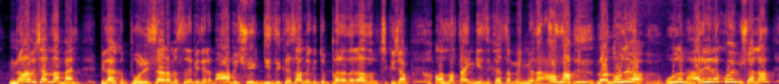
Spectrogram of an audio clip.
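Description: A man voicing a shrill, panicky villager. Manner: excitable, panicky, loud whining. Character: boastful male Minecraft villager robbed by pranksters. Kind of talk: Minecraft role-play voice acting.

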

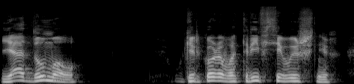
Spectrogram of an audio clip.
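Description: A man's voice: on the high side, unhurried, a bit bright. A man streaming a reaction to a video, joking casually with many fillers.

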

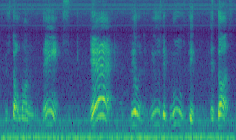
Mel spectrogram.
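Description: A middle-aged man preaching a sermon in a conversational but hyped, restless, over-caffeinated way, with a husky voice and phrases repeated for emphasis. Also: high-pitched, very animated, normal speed, mellow, slight background noise, poor audio. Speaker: pastor preaching. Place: church auditorium, speaking from the stage to a congregation.

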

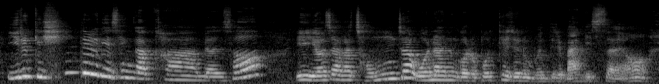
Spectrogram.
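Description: Speaking as a counseling psychologist, a middle-aged woman lays out advice in a radio-style explanation, dropping into a soft, low voice to perform sample lines of dialogue. Faint noise sits under a roomy, distant recording.

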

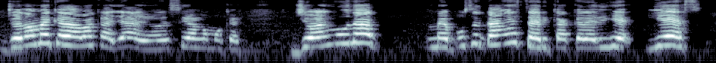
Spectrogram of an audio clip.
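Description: A woman's voice: high-pitched, quick pace, fairly bright tone. A young woman casually retelling a story, acting out both sides of the dialogue with lots of fillers. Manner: chatty, with many fillers. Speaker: applicant recounting her citizenship interview.

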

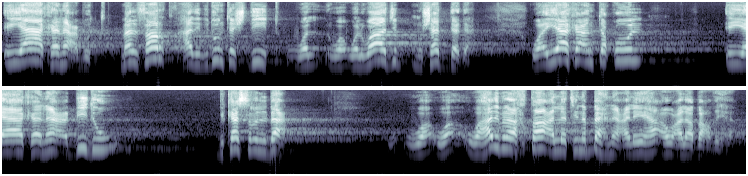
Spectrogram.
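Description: A man with a Najdi Arabic accent teaching a sheikh's lesson on prayer, demonstrating recitations with slow, drawn-out readings. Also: very high-pitched, expressive, bright, forceful tone. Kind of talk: hands-on religious lesson. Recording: hall reverb.

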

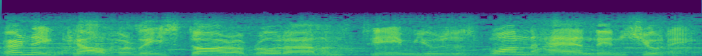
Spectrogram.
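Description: A man narrates in a formal announcer style, in the manner of an old 1940s newsreel. His voice sits a little high for a man and comes through a dull, lo-fi film soundtrack. A loud music score plays under him the whole time. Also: big pitch swings, a little fast. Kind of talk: scripted sports newsreel narration.

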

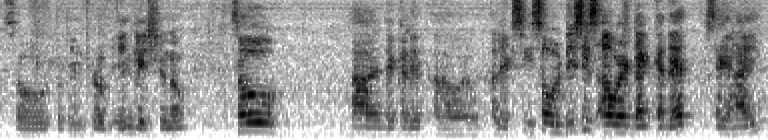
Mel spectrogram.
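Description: A man's voice: on the high side, unhurried, sharp tone. A man in his twenties with a Filipino accent, casually hosting a challenge vlog. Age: 20s. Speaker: vlog host. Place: ship cabins and corridors. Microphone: camera a few feet away. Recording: echoey, distant camera mic, background noise.

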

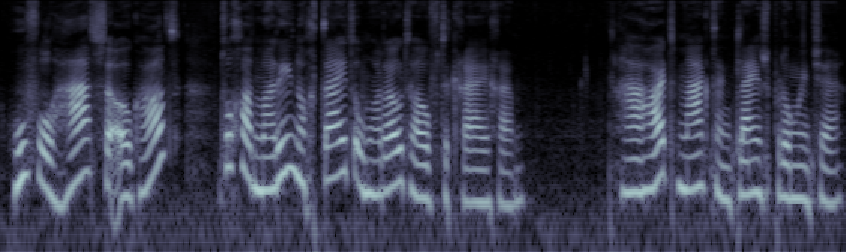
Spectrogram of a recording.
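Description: A woman's voice: mid-range voice, a little slow, dry recording. Woman reading a children's story. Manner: expressive, lively storytelling.

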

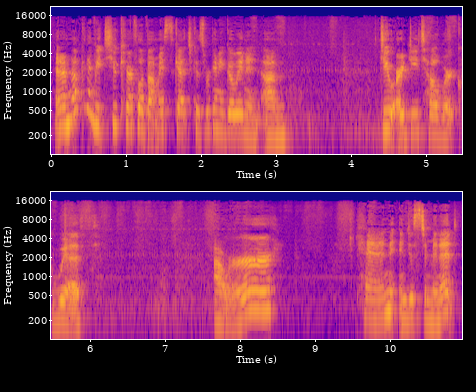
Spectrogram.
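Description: A woman's voice: mid-range voice, slight background noise. A middle-aged woman teaching a casual drawing lesson, chatty and playful, talking to her viewers as she sketches at a desk. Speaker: art teacher.

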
